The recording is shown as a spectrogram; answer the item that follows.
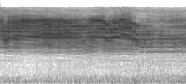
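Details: Bear cicada, with a male and a female noted. A loud, dense, continuous buzzing drone fills the high register for the whole stretch, easing slightly in strength toward the end.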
